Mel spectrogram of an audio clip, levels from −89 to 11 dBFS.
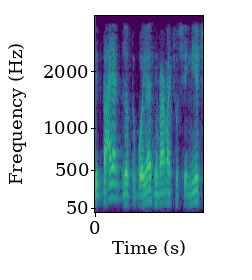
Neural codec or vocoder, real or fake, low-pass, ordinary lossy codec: codec, 16 kHz, 0.5 kbps, X-Codec, HuBERT features, trained on LibriSpeech; fake; 3.6 kHz; MP3, 24 kbps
